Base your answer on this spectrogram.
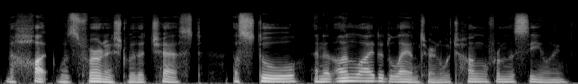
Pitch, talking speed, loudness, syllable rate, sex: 120 Hz, 185 wpm, -21 LUFS, 4.6 syllables/s, male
